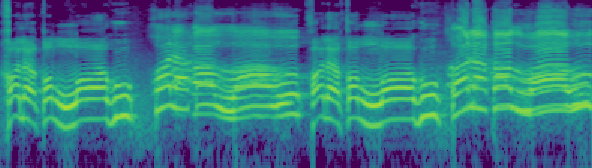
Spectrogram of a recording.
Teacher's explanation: خا موٹا ہو جائے گا، لام باریک کریں گے، قاف موٹا ہو جائے گا، اور اللہ پاک کا لام بھی موٹا ہوگا. · اللہ پاک کے لام سے پہلے زبر آ رہا ہے، اس لیے اللہ پاک کا لام بھی ہم موٹا کر کے ادا کریں گے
